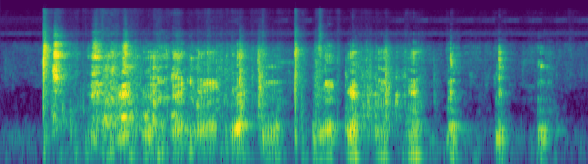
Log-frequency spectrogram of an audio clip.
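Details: Pigs and piglets at a farm in Tripura, India, producing a busy run of harsh grunts and squeals after a sudden loud start, the calls crowding together before thinning out near the end.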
